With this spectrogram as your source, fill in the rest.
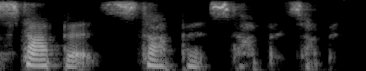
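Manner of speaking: self-correcting from stern to whispered; fading to whisper. Retold or imitated. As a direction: stop it repeated, fading into a whisper. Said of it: "And I went".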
